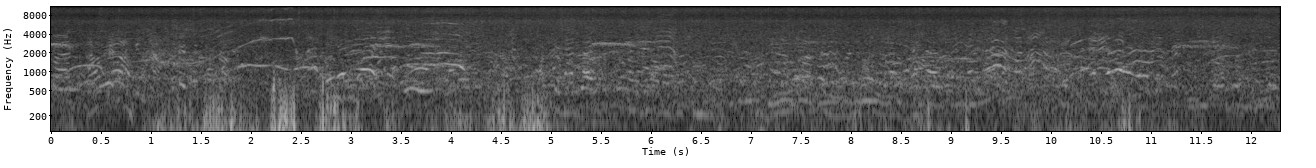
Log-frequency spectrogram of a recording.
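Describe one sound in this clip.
Water pours and splashes steadily from a height.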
